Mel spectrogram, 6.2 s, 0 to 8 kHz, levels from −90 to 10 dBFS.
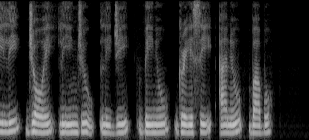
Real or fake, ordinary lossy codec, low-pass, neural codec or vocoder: fake; none; none; codec, 16 kHz, 0.4 kbps, LongCat-Audio-Codec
